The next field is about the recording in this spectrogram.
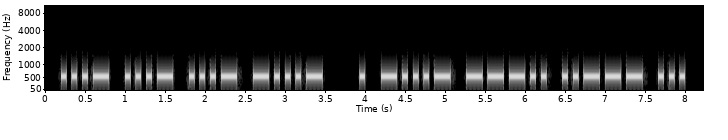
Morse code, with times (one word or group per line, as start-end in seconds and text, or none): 0.2-3.5 VVV<BT>
3.9-8.0 E<BT>82S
